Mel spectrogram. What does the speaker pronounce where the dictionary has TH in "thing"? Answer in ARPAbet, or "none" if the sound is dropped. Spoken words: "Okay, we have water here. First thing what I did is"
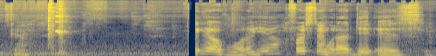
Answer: TH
